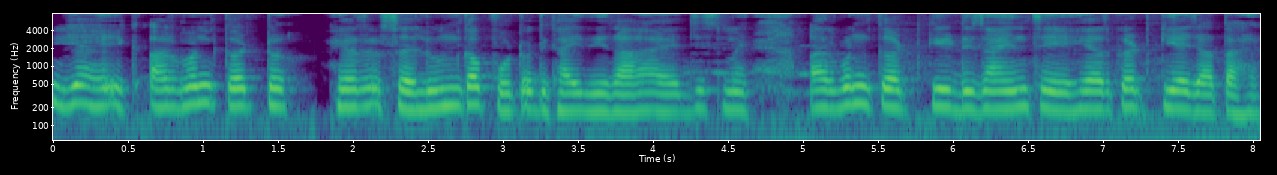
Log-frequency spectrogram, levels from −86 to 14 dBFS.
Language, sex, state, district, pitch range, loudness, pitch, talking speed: Hindi, female, Goa, North and South Goa, 185-215 Hz, -18 LUFS, 200 Hz, 165 wpm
